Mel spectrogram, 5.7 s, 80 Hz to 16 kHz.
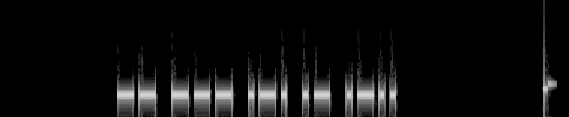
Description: Morse code, heard as a keyed tone, about 22 wpm, 700 Hz. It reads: MORAL
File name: 5 Letter Words - First 3 Letters Given - 22wpm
